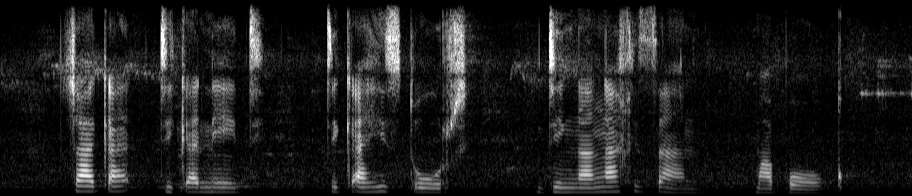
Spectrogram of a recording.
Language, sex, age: Tswana, female, 21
